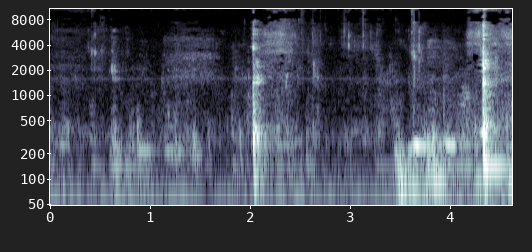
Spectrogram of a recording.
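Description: People chewing mouthfuls of noodles, faint and intermittent, with a sharp click about two seconds in and another near the end.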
